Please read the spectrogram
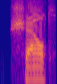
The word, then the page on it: shalt: American English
